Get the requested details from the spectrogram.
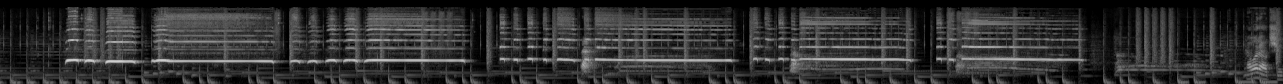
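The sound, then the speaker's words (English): A dog howls in long, sustained, slightly wavering notes, repeated in several drawn-out bursts over a steady rhythmic thumping beat, loud throughout. “why don't we end with Shuki, you want to howl it out with us?”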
